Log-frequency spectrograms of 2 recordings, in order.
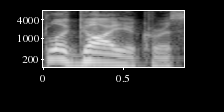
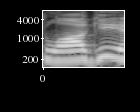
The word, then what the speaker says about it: Lagiacrus: It's pronounced Lagiacrus. In this channel, under my roof, you will obey my rules, young man. I'll accept Lagi, and I'll even give a pass to Lagiacrus, even though that sounds like an STI.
